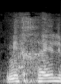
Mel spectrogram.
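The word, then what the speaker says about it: מיכאל: E tanto no grego quanto no hebraico a pronúncia é justamente esta. Michael, Michael. Michael, quando você faz a transliteração para a língua portuguesa, dá Micael e não Miguel.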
